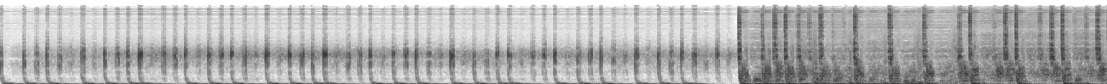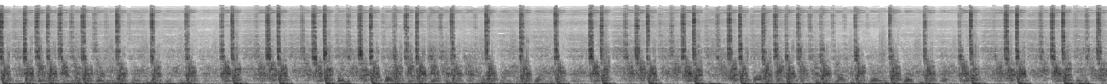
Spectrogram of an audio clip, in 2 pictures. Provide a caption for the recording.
Pulsing Rhythm
A wobbly, echo-y sort of drumbeat. Made with Harmor and heavy post processing in FL Studio.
